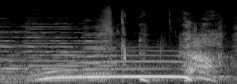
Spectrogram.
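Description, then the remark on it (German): A single long, loud mooing tone from a clogged church organ pipe during practice, like a cow's low, rising, then sustained drawn-out call that drops off abruptly at the end, heard alone. “Mal mühte sie wie eine Kuh, dann quickte sie wie ein Schwein.”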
